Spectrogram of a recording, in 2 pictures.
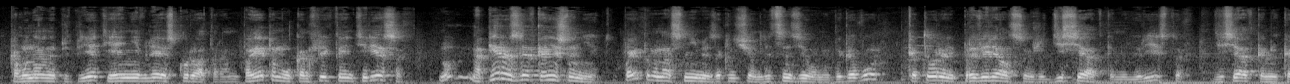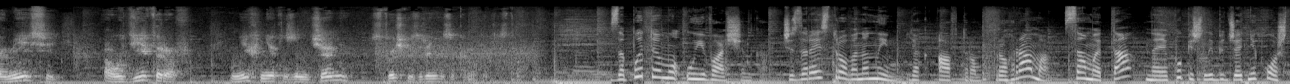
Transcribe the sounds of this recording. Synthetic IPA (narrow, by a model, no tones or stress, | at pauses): kəmʊnalʲnəjəpɾʲɪt̪̚pɾʲɪjætʲɪjəjanʲɪjɪvlʲæjʉsʲkʊɾat̪əɾəmpɐɛt̪əmʊkɐnflʲik̚t̪ɨɪnʲtʲɪɾʲe̞səf | nunɐpʲe̞rvɨjzɡlʲat̪̚kɐnʲe̞ʂnənʲe̞t̪ʊ̥pɐɛt̪əmʊnassʲnʲimʲɪzəklʲʉt͡ɕo̞nlʲɪt̪sɨnʲzʲɪo̞nːɨjd̪əɡɐvo̞r | kɐt̪o̞ɾɨjpɾəvʲɪɾʲalˠsʲəʊʐɛdʲɪsʲat̪kəmʲɪjʊɾʲist̪əf | dʲɪsʲat̪kəmʲɪkɐmʲisʲːɪj | ɐʊdʲit̪əɾəf | ʊnʲixnʲet̪ʊzəmʲɪt͡ɕænʲɪj | st̪o̞t͡ɕkʲɪzɾʲenʲɪjəzəkənɐ̰d̪a̰tʲɪlʲst̪ʋə | zɐpɪt̪ʊjemɔʔʊiʋɑʃt͡ʃːɪnkɐ̰t͡ʃɪzɐɾejest̪ɾɔʋɐnɐnɪmjɐkɑft̪ɔɾɔmpɾɔɦɾɑmɐ | sɑmɛt̪ɑnɐjɐkupʲiʃlˠɪbʲʊʐɛtʲnʲikɔʂt̪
